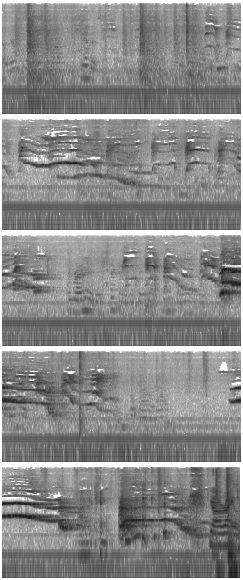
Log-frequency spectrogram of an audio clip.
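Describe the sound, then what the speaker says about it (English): A Mini English Bulldog whines and howls in rising and falling cries, broken by short yips, with a steady low hum underneath and a few louder outbursts toward the end. "That dog is pissed off, I told you. That dog has a whole lot to say."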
